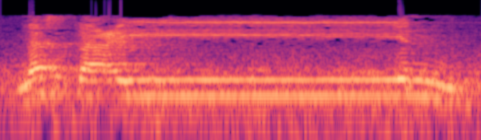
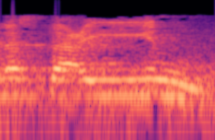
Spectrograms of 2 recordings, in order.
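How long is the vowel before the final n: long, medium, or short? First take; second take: medium; short. First: The vowel before the final n is medium length. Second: The vowel before the final n is short. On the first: "والتوسط" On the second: "القصر"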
